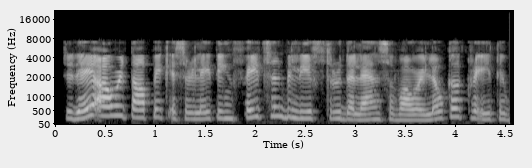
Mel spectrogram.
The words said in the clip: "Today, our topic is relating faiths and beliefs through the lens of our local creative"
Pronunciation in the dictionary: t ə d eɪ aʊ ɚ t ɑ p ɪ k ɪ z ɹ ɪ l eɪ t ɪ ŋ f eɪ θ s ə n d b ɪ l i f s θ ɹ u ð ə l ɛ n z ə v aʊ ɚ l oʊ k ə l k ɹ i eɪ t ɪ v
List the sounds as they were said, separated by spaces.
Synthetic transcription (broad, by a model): t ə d eɪ aʊ ɚ t ɑ p ɪ k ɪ s ɹ ɪ l eɪ t ɪ ŋ f eɪ t s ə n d b ɪ l i f s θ ɹ u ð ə l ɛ n s ə v aʊ ɚ l oʊ k ə l k ɹ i eɪ t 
